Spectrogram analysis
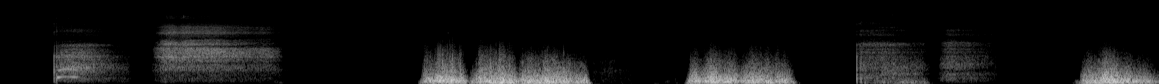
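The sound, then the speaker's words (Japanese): Gentle breath blown softly out in several airy puffs, each lasting about a second, with short silences between. The puffs are soft and breathy, and there is no talking. “弱ーく息をただ当てるくらいの感じでいいからね。 うん、わかった。それじゃあふうふうしていきますね。”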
